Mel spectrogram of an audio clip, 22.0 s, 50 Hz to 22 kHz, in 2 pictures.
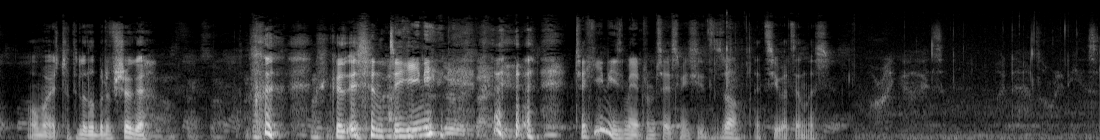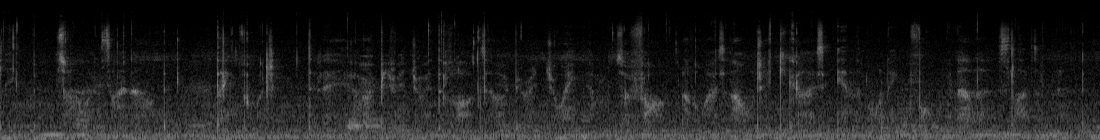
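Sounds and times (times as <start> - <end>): man whispering: 8.3 - 22.0.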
